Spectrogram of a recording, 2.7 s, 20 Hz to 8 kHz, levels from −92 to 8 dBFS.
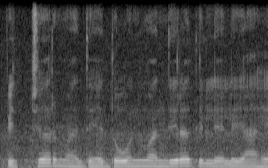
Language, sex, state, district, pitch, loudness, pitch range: Marathi, male, Maharashtra, Chandrapur, 130 Hz, -25 LUFS, 120-135 Hz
